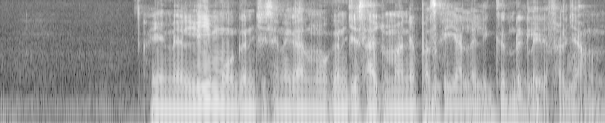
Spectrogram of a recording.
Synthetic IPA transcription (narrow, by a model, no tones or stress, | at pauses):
hnɐlimoɡənt͡ʃisenɛɡalmoɡɐnt͡ʃisad͡ʒumanɛpɐskɐjalːɐ̰liɡəndəɡlɐ̰də̰fɐ̰ld͡ʒa̰mɐm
